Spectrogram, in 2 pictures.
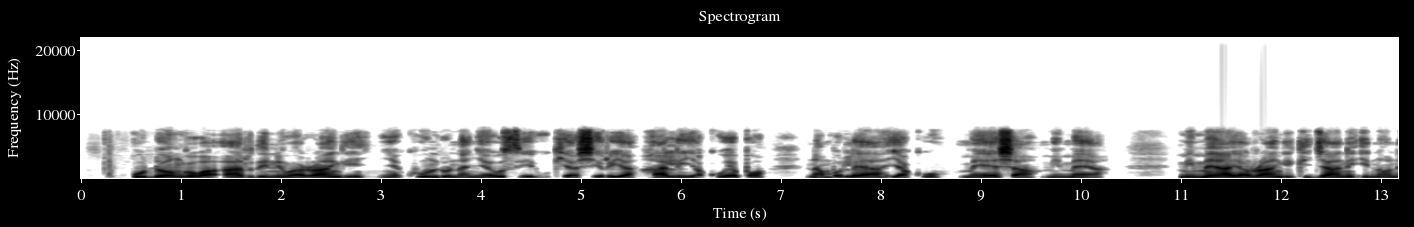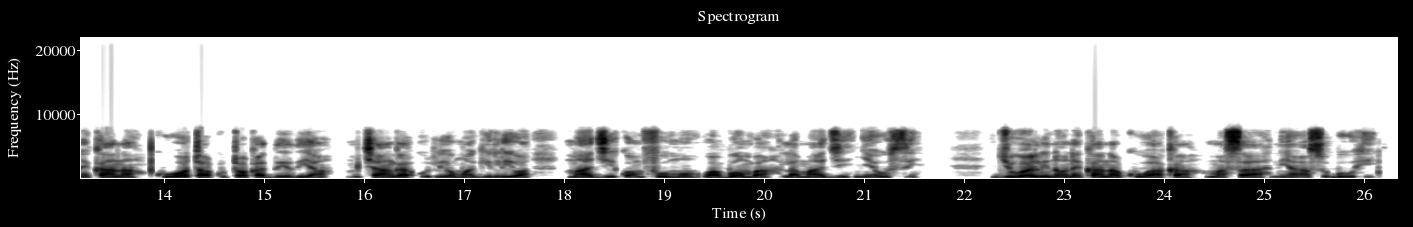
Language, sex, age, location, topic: Swahili, male, 18-24, Nairobi, agriculture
